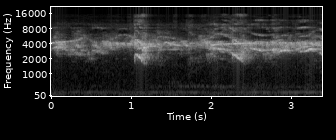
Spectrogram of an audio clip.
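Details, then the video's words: An oriental magpie-robin sings in a rival-provoking style: a continuous, high, rather quiet warbling twitter with two downward-slurred notes, flowing without pause. "gayanya bikin emulsi lawan"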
